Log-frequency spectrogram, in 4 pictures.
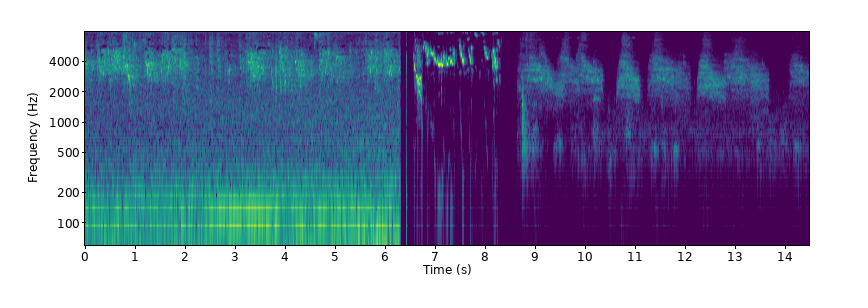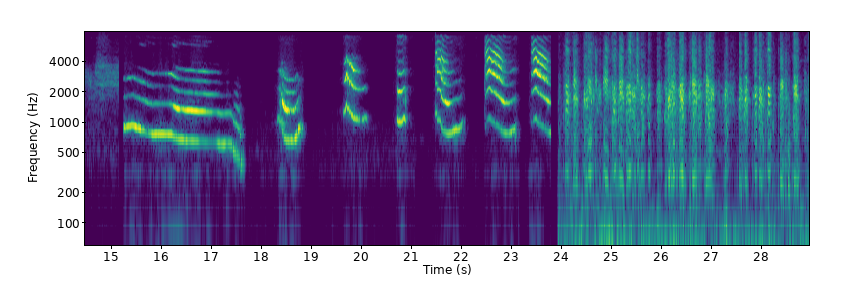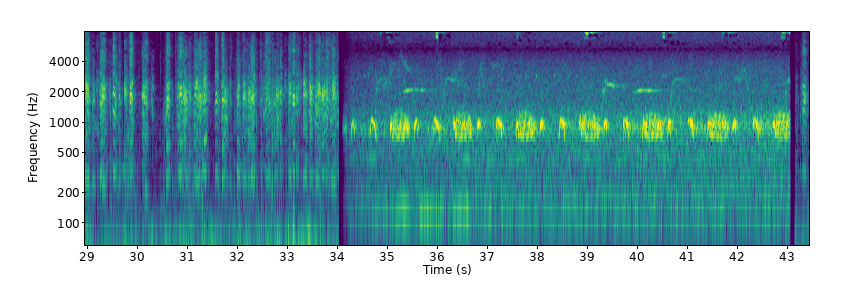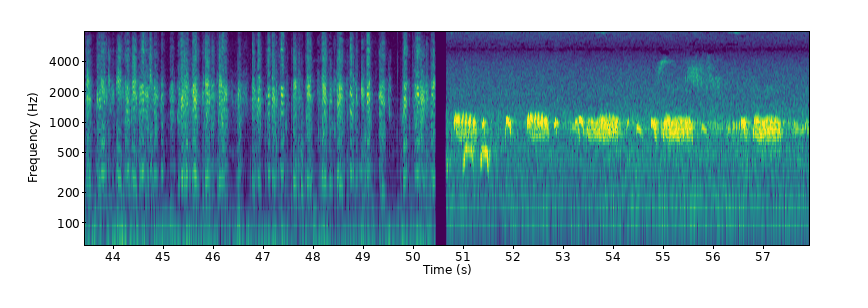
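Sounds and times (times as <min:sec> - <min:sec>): flock of waterbirds calling: 0:24.0 - 0:49.1, 0:49.9 - 0:57.9.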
